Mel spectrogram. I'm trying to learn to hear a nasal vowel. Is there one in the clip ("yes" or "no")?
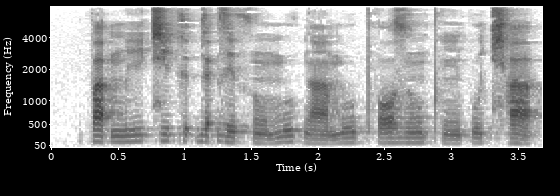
yes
